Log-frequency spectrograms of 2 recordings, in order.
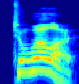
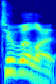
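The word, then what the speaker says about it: Tooele: Towilla. Yeah. T O O L E. It's a city here in in Utah. It's pronounced Tilla. Nobody knows why.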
